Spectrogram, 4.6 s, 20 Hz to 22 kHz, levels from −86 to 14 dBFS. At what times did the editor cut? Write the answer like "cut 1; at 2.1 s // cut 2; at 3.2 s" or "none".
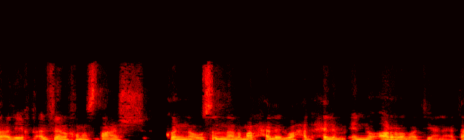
cut 1; at 3.4 s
